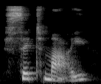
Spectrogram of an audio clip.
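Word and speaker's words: sut mae: that you will hear variations of the way sit my which is standard Welsh is pronounced depending on where exactly you are in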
